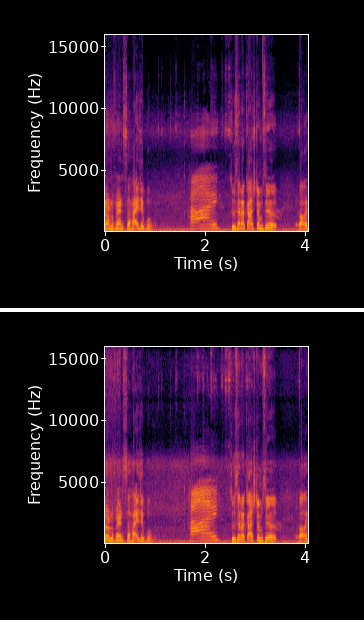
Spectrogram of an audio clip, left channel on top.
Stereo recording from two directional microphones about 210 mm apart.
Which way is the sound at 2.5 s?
50° left (ahead or behind).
